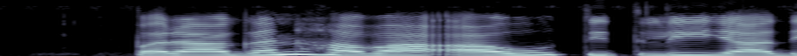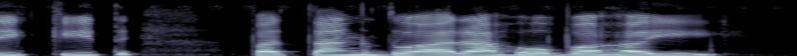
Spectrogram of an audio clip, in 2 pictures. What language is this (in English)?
Magahi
